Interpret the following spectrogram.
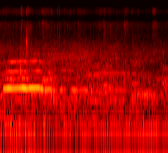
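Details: A cow lets out a short, steady, level moo lasting about a second, which then fades into low background rumble and faint noise.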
